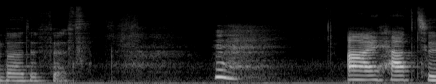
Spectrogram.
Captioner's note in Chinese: 深呼吸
